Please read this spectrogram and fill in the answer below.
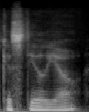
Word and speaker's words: Castillo: in this book um which looks like Castillo but is pronounced Castillo because it feels like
